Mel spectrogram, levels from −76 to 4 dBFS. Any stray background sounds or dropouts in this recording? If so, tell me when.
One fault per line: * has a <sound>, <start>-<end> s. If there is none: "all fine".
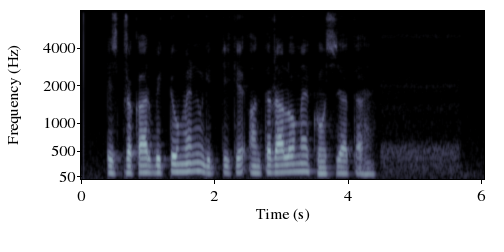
all fine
